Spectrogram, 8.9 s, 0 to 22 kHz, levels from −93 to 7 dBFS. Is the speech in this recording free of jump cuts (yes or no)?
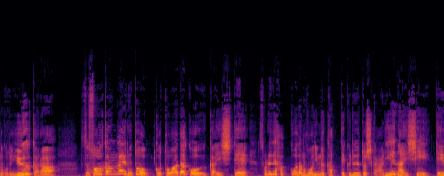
yes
